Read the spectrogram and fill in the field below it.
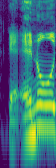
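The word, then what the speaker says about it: Hainaut: iut 고렇게 써 놓고 이게 불어 발음이 때문에 노라고 발음을 합니다 에노 지역의 몽스의 출신이에요 자기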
